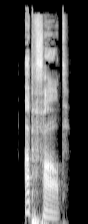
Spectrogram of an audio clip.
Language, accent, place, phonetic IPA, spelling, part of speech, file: German, Germany, Berlin, [ˈapˌfaːɐ̯t], abfahrt, verb, De-abfahrt.ogg
- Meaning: second-person plural dependent present of abfahren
